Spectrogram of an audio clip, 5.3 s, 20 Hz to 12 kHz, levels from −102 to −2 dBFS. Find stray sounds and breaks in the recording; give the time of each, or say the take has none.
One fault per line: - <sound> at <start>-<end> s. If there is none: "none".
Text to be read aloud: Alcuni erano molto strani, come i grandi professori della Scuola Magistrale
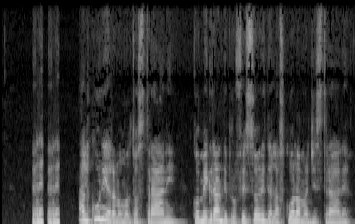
- laugh at 0.5-0.9 s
